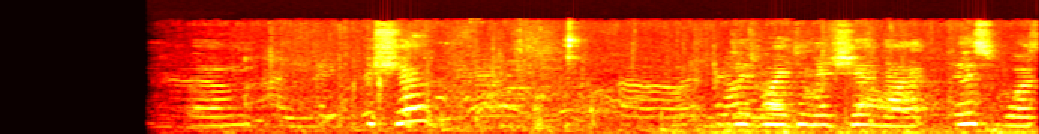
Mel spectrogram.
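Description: A young woman speaks into a microphone over a loudspeaker, outdoors.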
